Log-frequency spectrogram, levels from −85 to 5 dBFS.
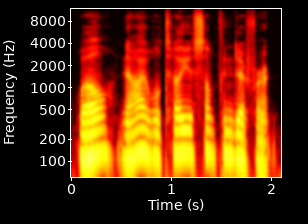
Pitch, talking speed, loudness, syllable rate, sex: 120 Hz, 230 wpm, -18 LUFS, 6.2 syllables/s, male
